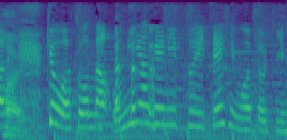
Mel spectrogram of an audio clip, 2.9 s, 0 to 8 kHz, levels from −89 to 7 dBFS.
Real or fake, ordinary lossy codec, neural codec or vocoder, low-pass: real; none; none; 7.2 kHz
